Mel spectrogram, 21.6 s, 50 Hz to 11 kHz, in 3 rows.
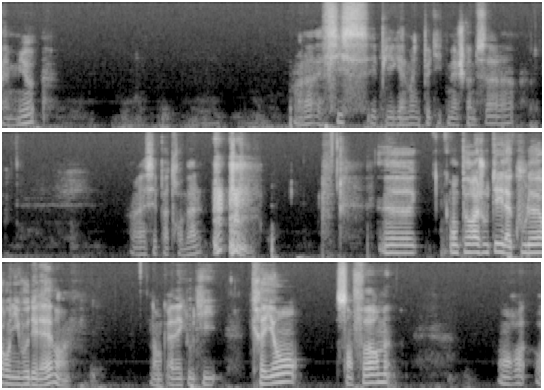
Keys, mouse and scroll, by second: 0.3 F2, 1.0 click, 1.8 click, 2.4 click, 3.2 click, 4.3 F6, 5.2 shift+click, 6.6 shift+click, 8.2-8.9 middle drag, 9.2 middle click, 9.9 middle click, 10.4 click, 10.8 middle click, 11.2 click, 11.7 F2, 12.4 click, 15.4 z, 15.6 click, 16.1 click, 16.9 F6, 17.9-19.2 drag, 20.5-21.5 drag.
